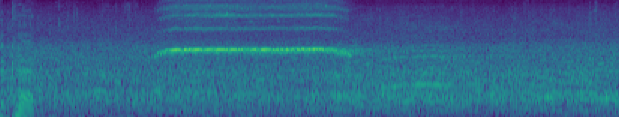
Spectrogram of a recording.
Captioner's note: whistle blows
